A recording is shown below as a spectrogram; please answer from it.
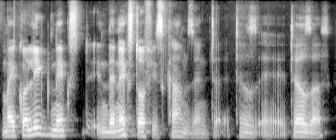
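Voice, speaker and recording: A Kenyan man with a somewhat low voice recounts his career and courtship as an interview guest. He tells it like a storyteller, acting out quoted lines and breaking into big laughs. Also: normal speed. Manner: animated storyteller who acts out quoted dialogue and laughs loudly. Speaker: guest, company founder.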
